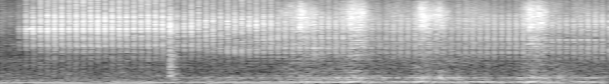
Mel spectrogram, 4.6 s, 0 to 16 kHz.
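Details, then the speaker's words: 1977 Chevy Monte Carlo with V8 swapped from a '69 Chevelle, unrun for years, driving: uneven loping V8 with dull lumpy beat and periodic stumbles, going nowhere; owner suspects not enough timing, before advancing it. "Wow we are going nowhere uh yeah we are we are not going anywhere"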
